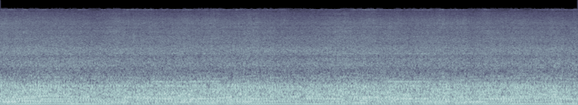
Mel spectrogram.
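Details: Cub Cadet zero-turn mower, Briggs V-twin, after adjusting a governor that let it race out of control and fixing rich running: steady, even drone, no surging or hunting, no black smoke; runs normally, battery not charging.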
